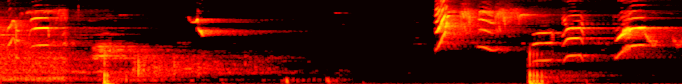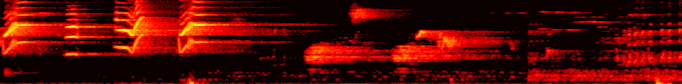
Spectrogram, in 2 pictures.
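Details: Tamed plum-headed parakeet talking: a few low harmonic notes, then a burst of short clear whistled and rising syllables with sharp upward sweeps, delivered in quick uneven groups, ending in softer broken notes and near-silence.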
